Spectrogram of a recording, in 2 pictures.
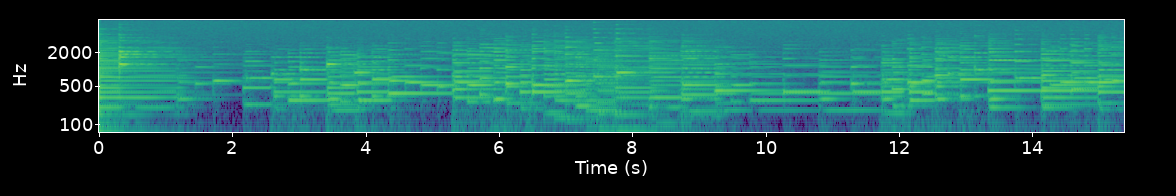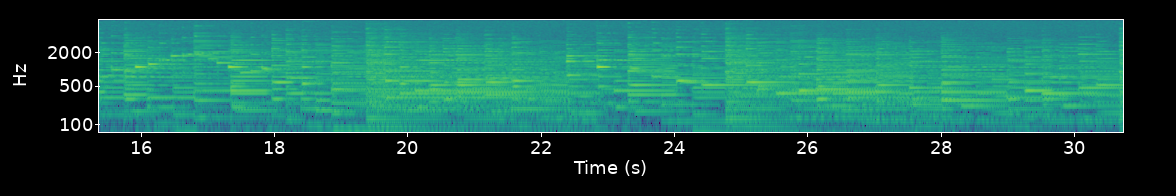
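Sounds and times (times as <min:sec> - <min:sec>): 
piano: 0:00.0 - 0:30.7.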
